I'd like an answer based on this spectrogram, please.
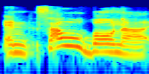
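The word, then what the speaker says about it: Sawubona: It's the beautiful greeting, Sa Ubona. Is that how you pronounce it?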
